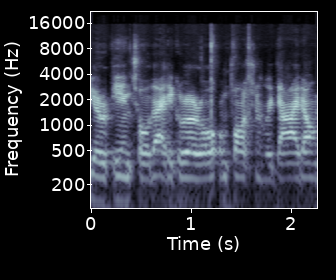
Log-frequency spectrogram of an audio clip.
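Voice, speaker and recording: A man with a Mancunian accent speaks at a medium pitch in a bright, sharp tone. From Manchester, England. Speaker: wrestling fan. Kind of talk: interview. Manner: halting, many fillers.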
